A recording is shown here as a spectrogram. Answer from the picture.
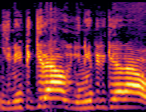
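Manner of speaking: loud, insistent yelling, repeated over and over. Retelling banging on a bathroom door: retelling a yell. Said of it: "and I was yelling".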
